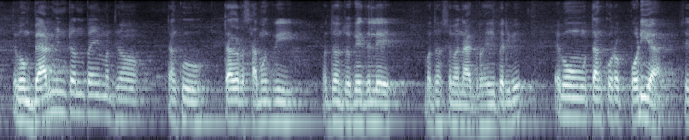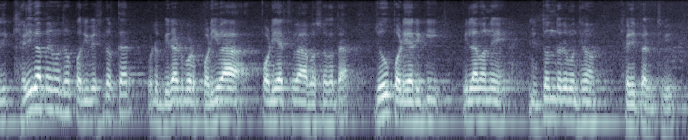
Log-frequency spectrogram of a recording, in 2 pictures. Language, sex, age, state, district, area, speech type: Odia, male, 45-60, Odisha, Nayagarh, rural, spontaneous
